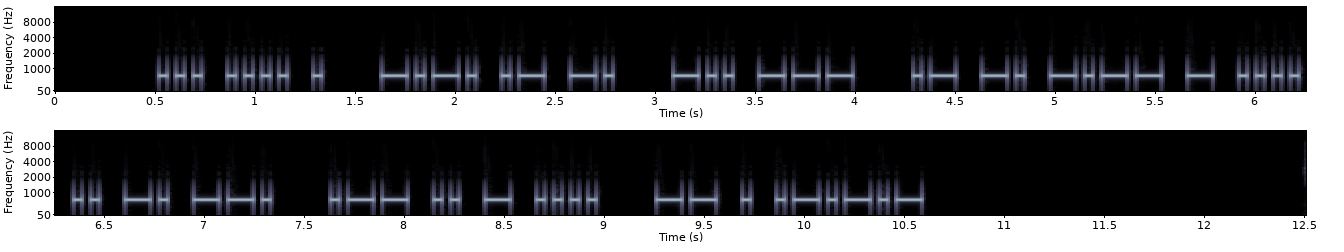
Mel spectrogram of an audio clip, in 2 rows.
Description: Morse code, heard as a keyed tone, about 28 wpm, 700 Hz. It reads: SHE CAN DO ANYTHING WITH ME.
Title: Sentences from Top 1000 Words 28wpm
